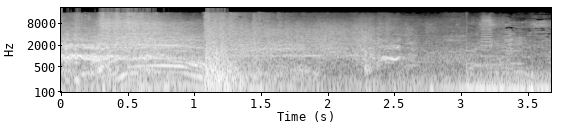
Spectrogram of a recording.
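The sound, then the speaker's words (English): Car tires skid with a loud, wavering squeal, broken by a sharp burst, then a low engine rumble carries on underneath. “Wait, is that your car?”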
